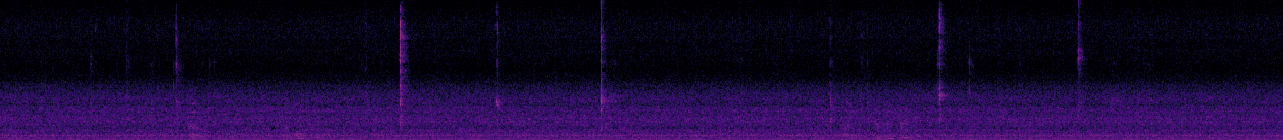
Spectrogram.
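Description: Mouth-closed chewing of soft food, with a few faint small clicks, over a steady low electrical hum.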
